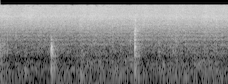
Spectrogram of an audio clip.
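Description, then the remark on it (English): Steady sizzling of sausage cooking in a mild, non-spicy sauce in a pan, with two brief utensil taps against the pan a little under a second apart. No voices. “So I'm just um, cooking beautifully this sausage, the mild sauce because it is not spicy.”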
